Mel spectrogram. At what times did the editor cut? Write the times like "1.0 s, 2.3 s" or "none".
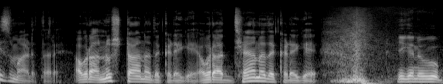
3.5 s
